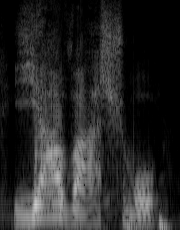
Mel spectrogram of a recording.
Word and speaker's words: Yahvah: Is it Wa or Va? And I give you the answer. It's Va.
